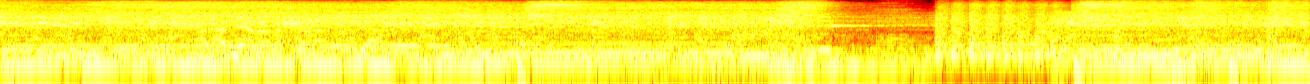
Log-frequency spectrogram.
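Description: Rock band music with guitars and drums, with a brief drop-out of the upper sound about four seconds in before the full band comes back.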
